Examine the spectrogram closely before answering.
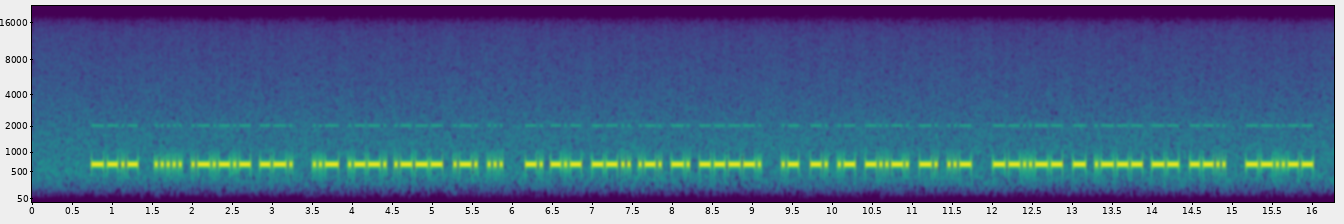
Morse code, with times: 0.7-1.3 Q
1.5-3.2 5.G
3.5-5.9 UPJRS
6.2-9.1 NKZRN9
9.4-11.7 ANA/NU
12.0-14.9 ,TJMZ
15.2-16.0 ,

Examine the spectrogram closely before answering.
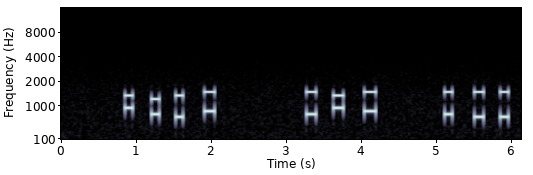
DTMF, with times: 0.8-2.0 0429
3.3-4.2 609
5.1-6.0 633

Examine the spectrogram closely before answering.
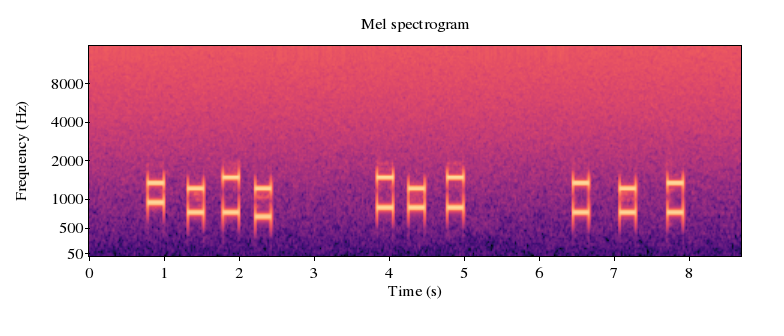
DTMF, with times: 0.8-2.4 0461
3.8-5.0 979
6.5-7.9 545

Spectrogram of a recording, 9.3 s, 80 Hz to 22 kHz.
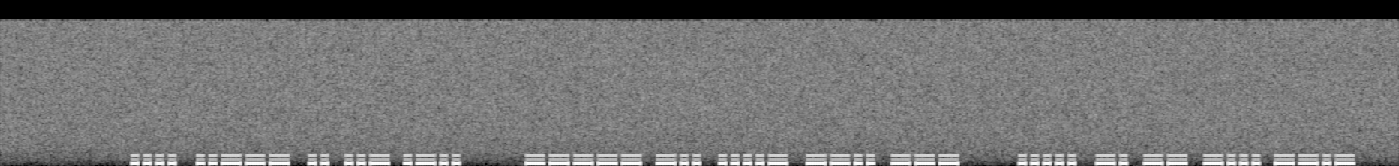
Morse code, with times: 0.9-3.1 H2IUL
3.5-6.4 0D4ZO
6.8-9.0 5NMBQ

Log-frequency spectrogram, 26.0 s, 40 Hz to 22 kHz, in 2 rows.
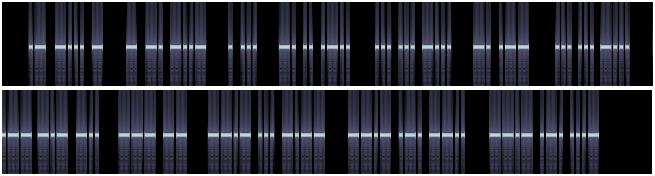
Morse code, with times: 0.5-2.0 ABT
2.5-4.1 TNX
4.5-5.1 ES
5.5-7.0 NIL
7.5-9.0 SSB
9.4-10.5 NW
11.1-12.5 SSB
13.0-15.0 WKD
15.4-16.7 OM
17.1-19.5 QSY
19.9-22.3 QRZ
22.8-25.0 QRV

